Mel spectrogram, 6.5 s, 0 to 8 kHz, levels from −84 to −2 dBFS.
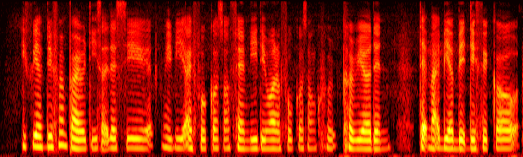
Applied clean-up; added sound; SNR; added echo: neural mask model Resemble Enhance denoiser.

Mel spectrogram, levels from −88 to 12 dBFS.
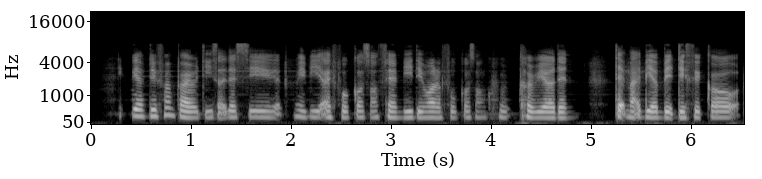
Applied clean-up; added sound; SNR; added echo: neural mask model DeepFilterNet 3.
